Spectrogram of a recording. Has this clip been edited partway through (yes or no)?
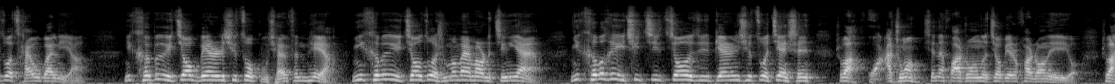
yes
